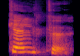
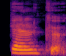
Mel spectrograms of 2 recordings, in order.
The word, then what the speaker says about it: quelque: So here we have 2 different pronunciations for the E. The first one is pronounced E because it's before 2 consonants. The last one is the E, regular E. Quelque.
